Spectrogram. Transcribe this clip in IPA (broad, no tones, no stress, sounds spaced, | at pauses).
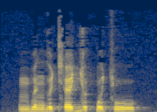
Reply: m b ɛ ŋ ɡ œ cʰ ɛ ɟ ɵ k͡p o c u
